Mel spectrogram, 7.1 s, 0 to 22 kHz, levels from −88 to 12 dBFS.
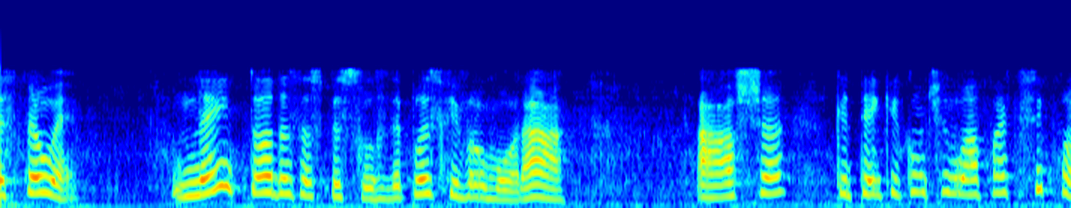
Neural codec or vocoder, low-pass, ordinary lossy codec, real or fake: codec, 16 kHz, 4.8 kbps, FACodec; 5.4 kHz; AAC, 48 kbps; fake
